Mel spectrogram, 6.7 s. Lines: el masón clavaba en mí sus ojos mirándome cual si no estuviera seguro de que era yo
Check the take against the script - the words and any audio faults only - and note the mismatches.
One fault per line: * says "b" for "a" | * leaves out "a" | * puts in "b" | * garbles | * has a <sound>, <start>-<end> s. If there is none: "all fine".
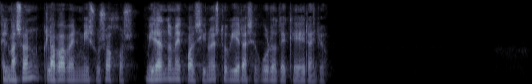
all fine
